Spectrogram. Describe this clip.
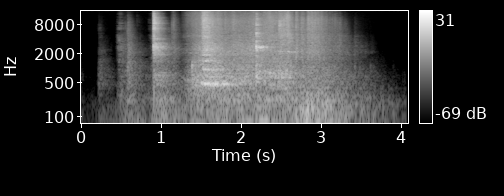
long-metal-scrape-02
Metal hits, rumbles, scrapes. Original sound was a shed door. Cut up and edited sound 264889 by EpicWizard.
